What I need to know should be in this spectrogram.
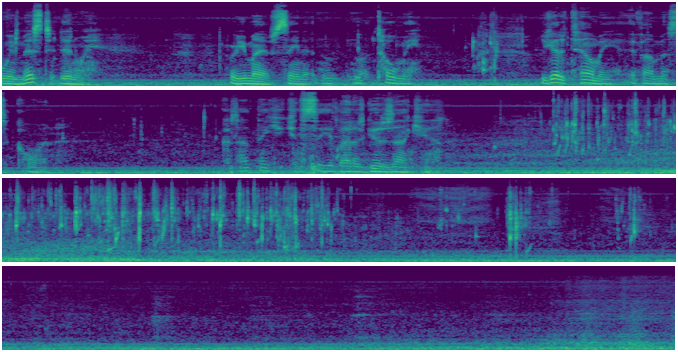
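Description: Shallow water trickles over stones.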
